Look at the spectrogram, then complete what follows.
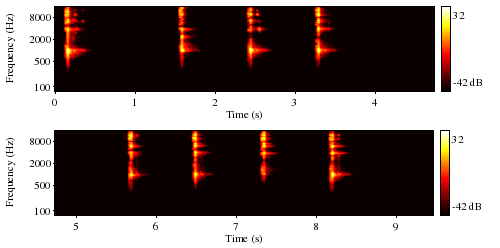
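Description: A series of short plops, eight in all at uneven intervals with a pause of about two seconds in the middle, and dead silence between them.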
